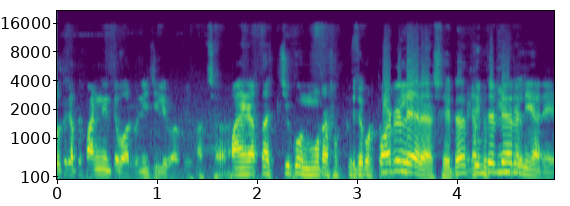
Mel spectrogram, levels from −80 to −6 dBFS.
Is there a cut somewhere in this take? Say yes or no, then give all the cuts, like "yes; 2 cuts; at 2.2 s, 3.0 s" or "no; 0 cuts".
no; 0 cuts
